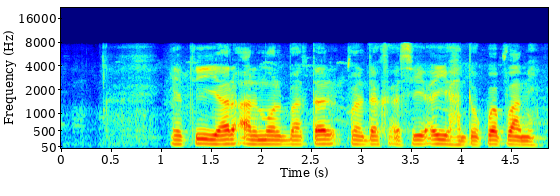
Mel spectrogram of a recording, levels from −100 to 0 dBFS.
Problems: low volume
